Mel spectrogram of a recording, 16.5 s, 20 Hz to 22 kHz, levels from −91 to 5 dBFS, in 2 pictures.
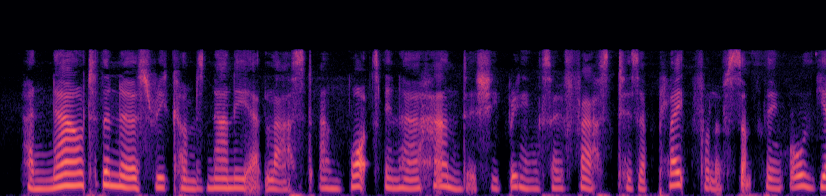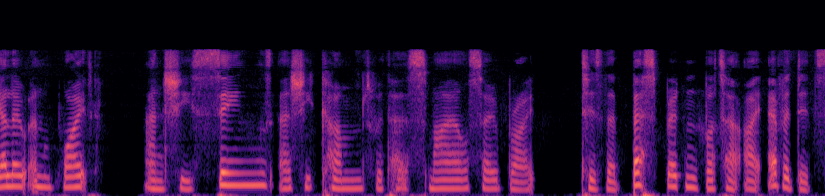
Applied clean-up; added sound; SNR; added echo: neural mask model Resemble Enhance denoiser.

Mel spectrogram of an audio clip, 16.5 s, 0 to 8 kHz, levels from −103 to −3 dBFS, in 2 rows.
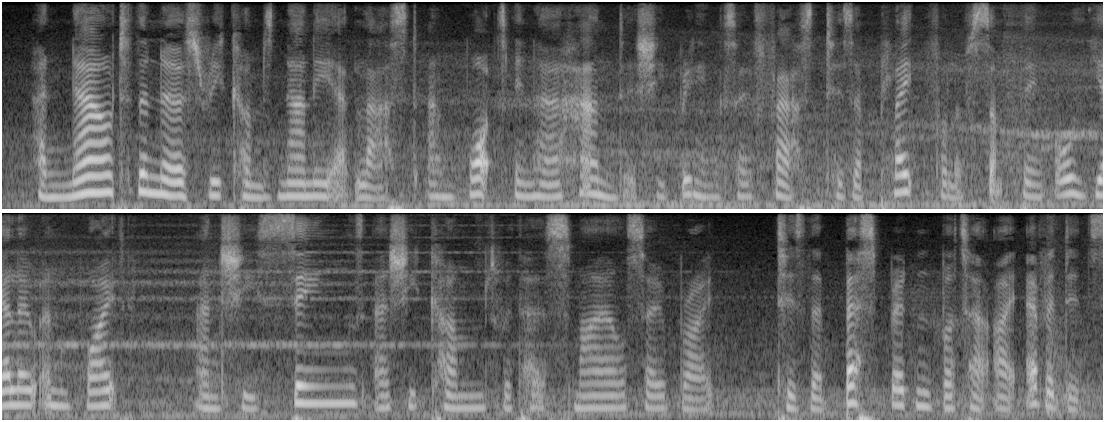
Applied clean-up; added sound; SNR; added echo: none; Subway, metro, underground; 14 dB; none.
